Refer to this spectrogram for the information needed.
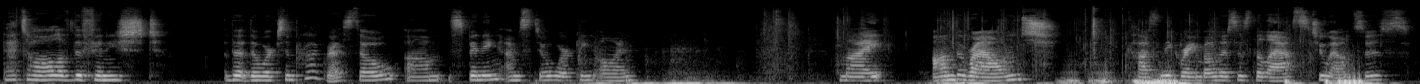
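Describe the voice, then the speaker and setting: A woman hosting a casual craft podcast, rambling haltingly and sometimes trailing off as if talking to herself. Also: mid-range voice, steady tone, a little mellow, a little hiss or hum. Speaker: podcast host showing knitting and spinning.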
